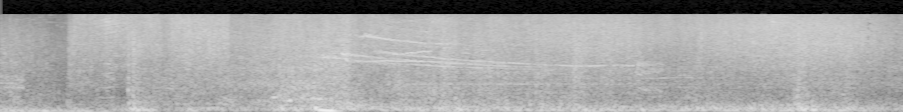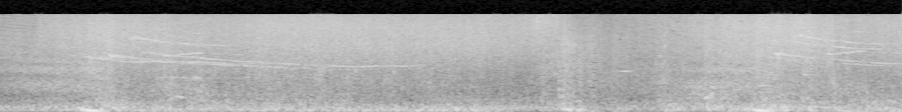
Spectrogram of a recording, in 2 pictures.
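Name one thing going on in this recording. Heavy blasts boom now and then.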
